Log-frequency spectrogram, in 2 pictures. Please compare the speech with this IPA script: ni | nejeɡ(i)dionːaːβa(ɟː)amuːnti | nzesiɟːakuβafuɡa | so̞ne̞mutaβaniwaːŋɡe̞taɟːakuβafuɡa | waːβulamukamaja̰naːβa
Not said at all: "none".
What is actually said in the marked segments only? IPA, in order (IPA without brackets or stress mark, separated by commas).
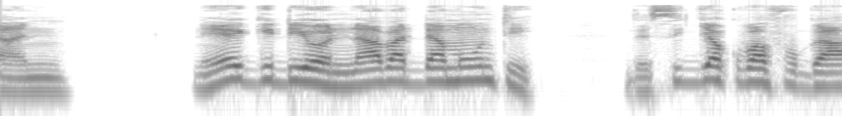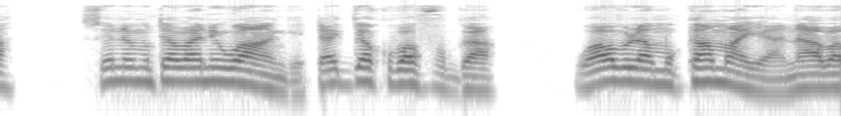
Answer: i, dː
